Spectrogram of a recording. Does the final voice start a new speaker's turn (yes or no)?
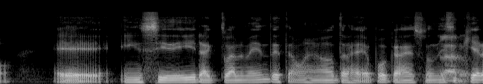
no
